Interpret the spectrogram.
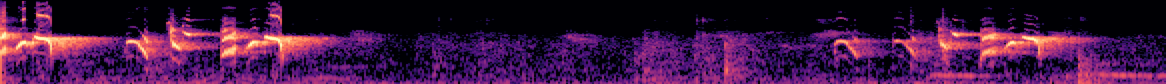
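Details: Loud, clear Sooty-headed bulbul 'gacor' song with green leafbird fill-ins, used to lure and provoke rival bulbuls; two rapid bursts of bubbly, down-slurred chirps, each lasting under two seconds, with a quiet pause between them.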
